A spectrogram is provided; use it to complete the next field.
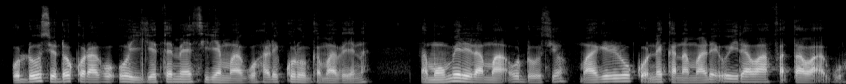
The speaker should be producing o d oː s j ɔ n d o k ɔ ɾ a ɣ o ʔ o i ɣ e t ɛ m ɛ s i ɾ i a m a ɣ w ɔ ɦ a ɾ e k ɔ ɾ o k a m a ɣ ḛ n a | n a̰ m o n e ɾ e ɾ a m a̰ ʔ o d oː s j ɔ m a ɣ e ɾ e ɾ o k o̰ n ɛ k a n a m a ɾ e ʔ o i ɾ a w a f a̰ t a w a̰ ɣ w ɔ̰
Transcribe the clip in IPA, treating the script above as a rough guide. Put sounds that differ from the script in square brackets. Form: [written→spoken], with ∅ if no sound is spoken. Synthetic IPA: o d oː s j ɔ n d o k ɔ ɾ a ɣ o ʔ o i ɣ e t ɛ m ɛ s i ɾ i a m a ɣ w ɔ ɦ a ɾ e k [ɔ→o] ɾ o [k→ɡ] a m a [ɣ→ð] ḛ n a | n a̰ m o [n→m] e ɾ e ɾ a m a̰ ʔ o d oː s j ɔ m a ɣ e ɾ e ɾ o k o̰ n ɛ k a n a m a ɾ e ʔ o i ɾ a w a f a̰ t a w a̰ ɣ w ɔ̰

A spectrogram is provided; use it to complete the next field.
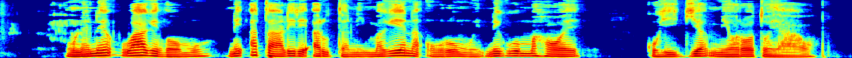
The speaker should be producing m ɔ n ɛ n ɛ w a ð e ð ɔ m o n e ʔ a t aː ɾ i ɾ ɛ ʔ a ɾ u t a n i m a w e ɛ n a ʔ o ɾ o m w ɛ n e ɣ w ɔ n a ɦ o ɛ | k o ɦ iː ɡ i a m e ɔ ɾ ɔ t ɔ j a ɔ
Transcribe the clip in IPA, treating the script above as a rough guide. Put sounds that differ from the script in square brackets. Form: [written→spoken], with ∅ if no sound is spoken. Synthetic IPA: m [ɔ→o] n ɛ n ɛ w a [ð→ɣ] e ð ɔ m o n e ʔ a t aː ɾ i ɾ ɛ ʔ a ɾ u t a n i m a [w→ɣ] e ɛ n a ʔ o ɾ o m w ɛ n e ɣ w ɔ [n→m] a ɦ [o→ɔ] ɛ | k o ɦ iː ɡ i a m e ɔ ɾ ɔ t ɔ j a ɔ

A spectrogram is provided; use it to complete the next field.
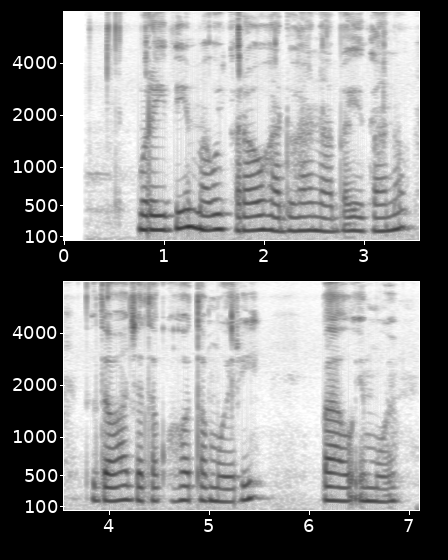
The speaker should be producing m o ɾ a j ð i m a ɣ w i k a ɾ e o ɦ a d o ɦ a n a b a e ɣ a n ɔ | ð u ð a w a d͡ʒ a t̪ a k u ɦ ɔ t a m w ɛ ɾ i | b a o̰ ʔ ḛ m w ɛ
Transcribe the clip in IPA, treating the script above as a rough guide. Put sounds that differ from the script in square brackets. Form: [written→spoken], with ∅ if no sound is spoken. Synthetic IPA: m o ɾ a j ð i m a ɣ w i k a ɾ [e→a] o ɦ a d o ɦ a n a b a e [ɣ→ð] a n ɔ | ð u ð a w a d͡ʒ a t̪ a k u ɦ ɔ t a m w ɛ ɾ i | b a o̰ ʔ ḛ m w ɛ

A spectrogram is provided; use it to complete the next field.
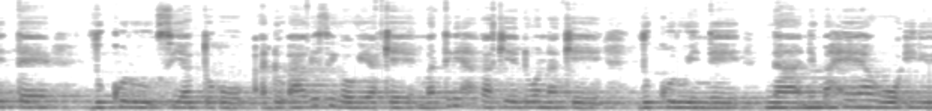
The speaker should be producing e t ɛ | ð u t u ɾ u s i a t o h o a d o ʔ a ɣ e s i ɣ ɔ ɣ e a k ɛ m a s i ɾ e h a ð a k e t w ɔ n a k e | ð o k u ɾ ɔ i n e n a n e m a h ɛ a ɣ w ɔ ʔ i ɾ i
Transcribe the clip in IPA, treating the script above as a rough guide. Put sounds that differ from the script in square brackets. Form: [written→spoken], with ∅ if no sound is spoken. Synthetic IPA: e t ɛ | ð u [t→k] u ɾ u s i a t o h o a d o ʔ a ɣ e s i ɣ ɔ ɣ e a k ɛ m a [s→t] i ɾ e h a [ð→ɣ] a k e [t→d] w ɔ n a k e | ð [o→u] k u ɾ [ɔ→u] i n e n a n e m a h ɛ a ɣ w ɔ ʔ i ɾ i

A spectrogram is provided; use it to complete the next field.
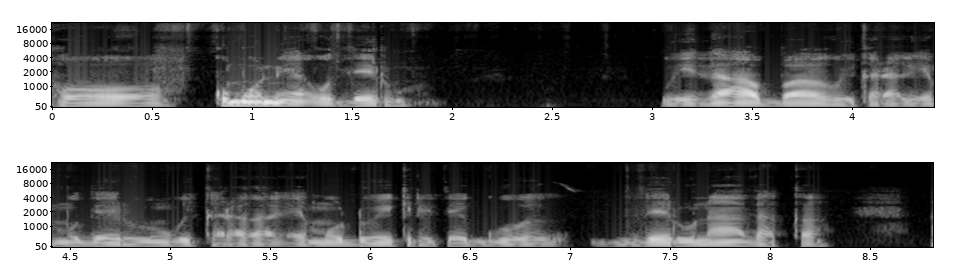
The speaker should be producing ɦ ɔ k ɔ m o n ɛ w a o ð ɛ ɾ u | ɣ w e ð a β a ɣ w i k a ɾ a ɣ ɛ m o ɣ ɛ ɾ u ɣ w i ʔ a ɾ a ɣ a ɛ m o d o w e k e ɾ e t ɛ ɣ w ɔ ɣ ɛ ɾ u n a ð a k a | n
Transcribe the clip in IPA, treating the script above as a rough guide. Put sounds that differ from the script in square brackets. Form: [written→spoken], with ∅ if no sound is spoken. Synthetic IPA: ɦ ɔ k [ɔ→o] m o n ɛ [w→∅] a o ð ɛ ɾ u | ɣ w e ð a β a ɣ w i k a ɾ a ɣ ɛ m o [ɣ→ð] ɛ ɾ u ɣ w i [ʔ→k] a ɾ a ɣ a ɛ m o d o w e k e ɾ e t ɛ ɣ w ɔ [ɣ→ð] ɛ ɾ u n a ð a k a | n

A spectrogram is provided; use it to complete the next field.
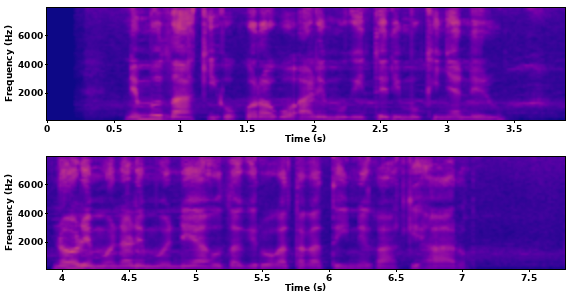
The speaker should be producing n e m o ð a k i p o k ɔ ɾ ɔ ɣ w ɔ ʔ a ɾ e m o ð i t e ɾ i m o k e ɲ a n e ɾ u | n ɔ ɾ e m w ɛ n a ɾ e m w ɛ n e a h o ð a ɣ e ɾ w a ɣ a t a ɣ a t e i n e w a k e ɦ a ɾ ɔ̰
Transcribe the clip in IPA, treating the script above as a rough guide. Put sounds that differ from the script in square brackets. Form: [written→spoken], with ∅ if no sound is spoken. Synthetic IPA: n e m o ð a k i [p→ʔ] o k ɔ ɾ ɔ ɣ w ɔ ʔ a ɾ e m o [ð→ɣ] i t e ɾ i m o k [e→i] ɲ a n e ɾ u | n ɔ ɾ e m w ɛ n a ɾ e m w ɛ n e a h o ð a ɣ e ɾ w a ɣ a t a ɣ a t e i n e [w→ɣ] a k e ɦ a ɾ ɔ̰

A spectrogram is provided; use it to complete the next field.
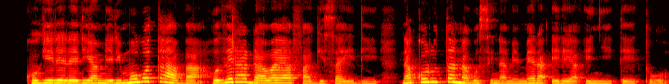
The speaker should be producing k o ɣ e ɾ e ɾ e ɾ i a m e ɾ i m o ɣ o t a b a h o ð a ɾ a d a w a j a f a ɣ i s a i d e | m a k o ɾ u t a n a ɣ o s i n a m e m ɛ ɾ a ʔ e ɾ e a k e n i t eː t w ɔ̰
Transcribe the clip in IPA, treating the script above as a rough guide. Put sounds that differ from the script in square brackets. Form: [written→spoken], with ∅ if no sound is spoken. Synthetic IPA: k o ɣ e ɾ e ɾ e ɾ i a m e ɾ i m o ɣ o t a b a h o ð [a→e] ɾ a d a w a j a f a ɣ i s a i d [e→i] | [m→n] a k o ɾ u t a n a ɣ o s i n a m e m ɛ ɾ a ʔ e ɾ e a [k→ʔ] e [n→ɲ] i t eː t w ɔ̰

